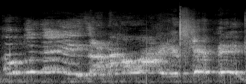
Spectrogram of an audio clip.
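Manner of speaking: very high, loud, disbelieving cry; stunned joyful shout. Retold or imitated. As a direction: shout in amazed delight. Drafted by his dream team.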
